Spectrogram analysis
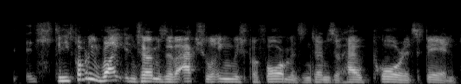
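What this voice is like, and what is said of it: Speaks with a noticeable accent. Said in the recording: “as you can tell from my accent”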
